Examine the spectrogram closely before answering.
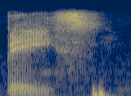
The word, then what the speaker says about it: bass: bass right and again bass when it comes to music is pronounced bass in English um but yeah I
